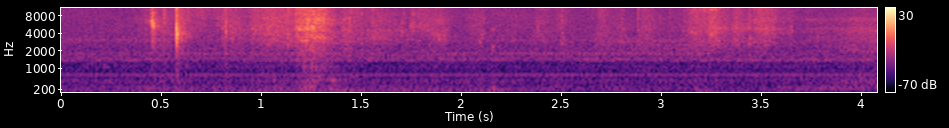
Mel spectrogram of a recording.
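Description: A sheet of paper slides and rustles on fabric.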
